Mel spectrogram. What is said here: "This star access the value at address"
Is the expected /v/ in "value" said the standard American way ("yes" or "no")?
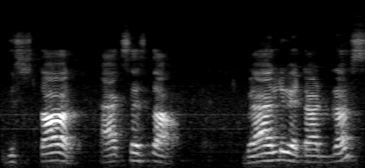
yes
